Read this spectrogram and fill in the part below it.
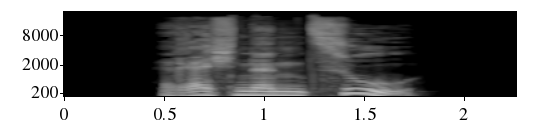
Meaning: inflection of zurechnen: 1. first/third-person plural present 2. first/third-person plural subjunctive I
- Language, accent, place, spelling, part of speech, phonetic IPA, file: German, Germany, Berlin, rechnen zu, verb, [ˌʁɛçnən ˈt͡suː], De-rechnen zu.ogg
